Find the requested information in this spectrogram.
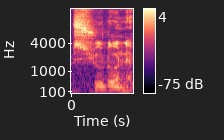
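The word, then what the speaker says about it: pseudonym: उसको बोलते हैं सूडो नेम। क्या बोलते हैं? सूडो नेम। पी साइलेंट रहता है।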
